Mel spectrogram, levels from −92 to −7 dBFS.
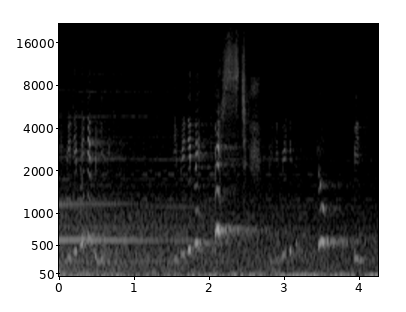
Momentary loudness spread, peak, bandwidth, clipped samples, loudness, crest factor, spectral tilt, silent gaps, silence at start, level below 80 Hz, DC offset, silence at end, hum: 15 LU; -30 dBFS; 19.5 kHz; under 0.1%; -53 LUFS; 22 dB; -3.5 dB/octave; none; 0 s; -66 dBFS; under 0.1%; 0 s; none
